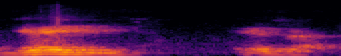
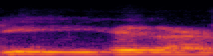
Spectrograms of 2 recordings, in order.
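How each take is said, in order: First: The first syllable sounds like 'gay'. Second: The first syllable sounds like 'gee'. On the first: The speaker calls it right. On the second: The speaker calls it wrong. "I would have like G E Hezi or something"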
